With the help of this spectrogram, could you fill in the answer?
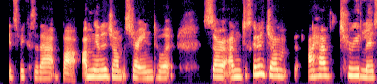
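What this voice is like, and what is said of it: Nasal, congested voice. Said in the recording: “I sound really weird... I am having really bad hay fever at the moment, so if I sound really nasally”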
